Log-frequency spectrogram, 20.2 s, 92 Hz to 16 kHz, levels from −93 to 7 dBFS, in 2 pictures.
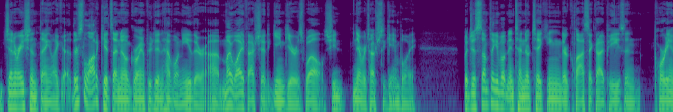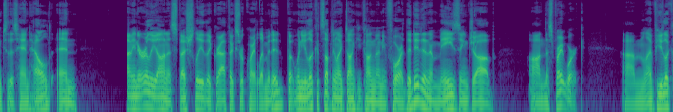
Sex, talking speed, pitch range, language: male, 240 wpm, 75-100 Hz, English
